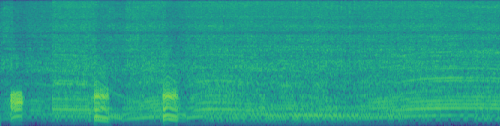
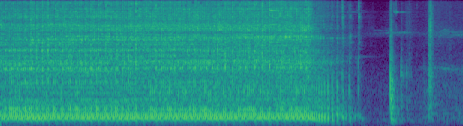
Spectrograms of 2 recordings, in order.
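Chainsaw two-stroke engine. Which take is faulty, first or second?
first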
